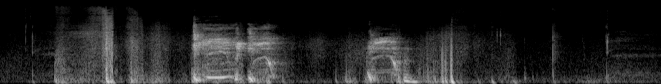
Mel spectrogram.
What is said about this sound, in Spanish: un segundito, tos.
